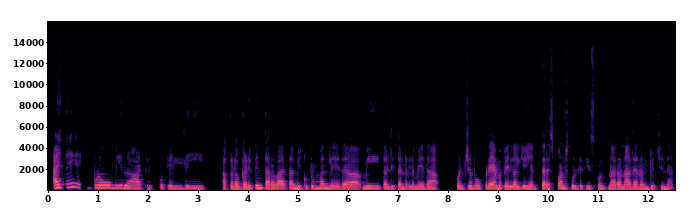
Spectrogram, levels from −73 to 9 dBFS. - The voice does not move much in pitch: Yes, narrow, 1.5 semitones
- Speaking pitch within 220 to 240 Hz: No, high, 205 Hz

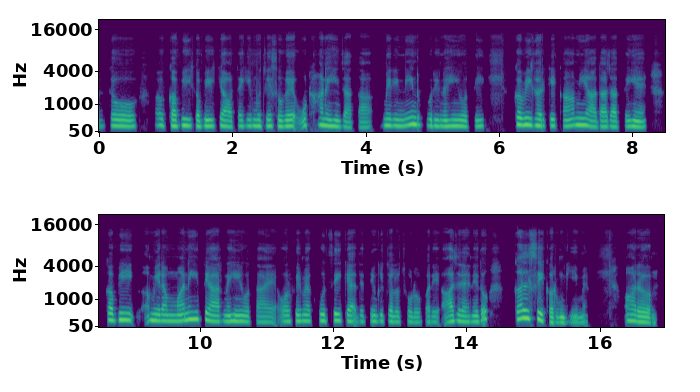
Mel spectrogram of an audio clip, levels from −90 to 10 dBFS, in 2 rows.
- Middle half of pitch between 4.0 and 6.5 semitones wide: No, narrow, 2.4 semitones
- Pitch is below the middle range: No, medium, 175 Hz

